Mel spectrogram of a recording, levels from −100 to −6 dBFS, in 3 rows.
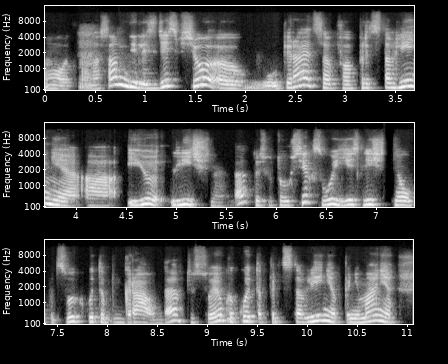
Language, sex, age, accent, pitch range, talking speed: Russian, female, 20-39, native, 150-195 Hz, 175 wpm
